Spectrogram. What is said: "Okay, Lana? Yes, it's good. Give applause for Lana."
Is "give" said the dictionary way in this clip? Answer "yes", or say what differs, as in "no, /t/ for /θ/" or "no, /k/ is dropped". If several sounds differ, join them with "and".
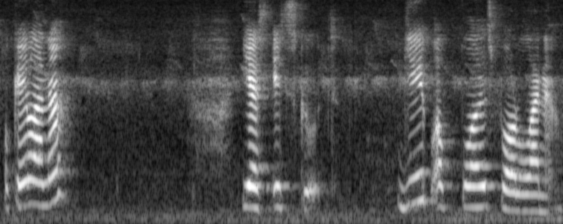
no, /p/ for /v/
